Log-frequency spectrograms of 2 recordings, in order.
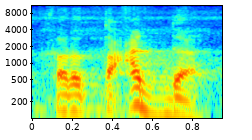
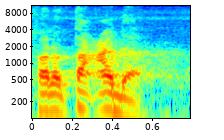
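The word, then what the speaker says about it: فارتعد: Ketika Allah perintahkan kepada kolam untuk menulis, itu apa bacanya? Farta'adda. Tasdid. Enggak, farta'ada. Farta'ada. Goncang.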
